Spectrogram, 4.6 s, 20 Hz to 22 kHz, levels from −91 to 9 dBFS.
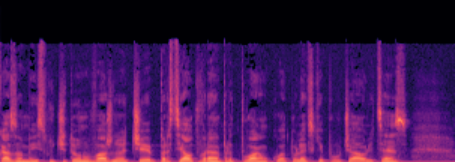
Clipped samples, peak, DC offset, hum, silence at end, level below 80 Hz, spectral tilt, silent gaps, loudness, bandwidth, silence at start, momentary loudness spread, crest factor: under 0.1%; -4 dBFS; 3%; none; 0.05 s; -56 dBFS; -4.5 dB/octave; none; -21 LUFS; 17 kHz; 0 s; 6 LU; 18 dB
